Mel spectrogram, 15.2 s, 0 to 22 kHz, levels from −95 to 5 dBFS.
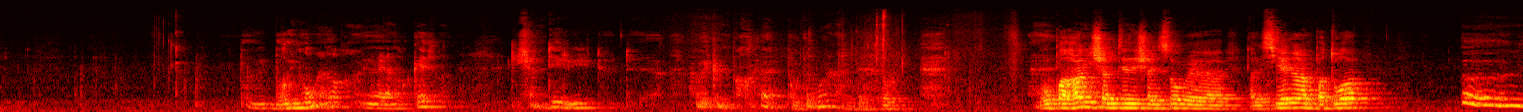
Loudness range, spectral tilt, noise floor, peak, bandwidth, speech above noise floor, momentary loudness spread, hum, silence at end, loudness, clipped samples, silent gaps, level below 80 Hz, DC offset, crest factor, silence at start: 16 LU; -6 dB/octave; -64 dBFS; -10 dBFS; 15.5 kHz; 33 dB; 21 LU; none; 0 s; -31 LUFS; under 0.1%; none; -68 dBFS; under 0.1%; 24 dB; 1.95 s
